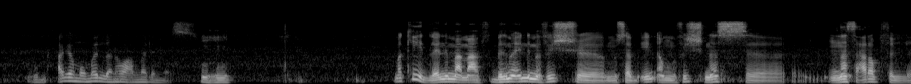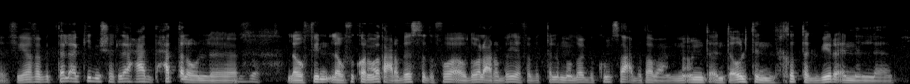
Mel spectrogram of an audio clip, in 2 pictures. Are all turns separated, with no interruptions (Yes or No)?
Yes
